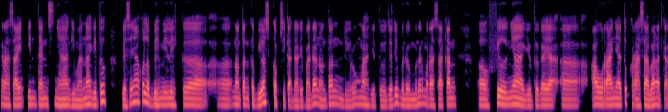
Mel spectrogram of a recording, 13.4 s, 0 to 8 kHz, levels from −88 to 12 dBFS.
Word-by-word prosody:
ngerasain 130 -2 0
intensnya 130 -1 -1
gimana 120 +3 0
gitu, 160 +10 +1 0.2
biasanya 160 +10 +1
aku 200 - +1
lebih 130 -8 +3
milih 135 0 0
ke 135 -1 -1 0.4
eee, 125 -1 -6
nonton 135 0 +1
ke 130 - 0
bioskop 145 +1 +2
sih - - -7
Kak 120 - -1
daripada 110 +4 0
nonton 135 -1 -2
di 110 - -7
rumah 135 0 -1
gitu, 110 -1 -6
jadi 115 +8 0
bener-bener 120 +2 -1
merasakan, 125 0 0 0.4
eee, 125 -1 +2
feel-nya 140 -3 +3
gitu 115 0 -3
kayak, 120 -1 +2
eee, 120 -1 -2 0.3
auranya 130 -1 +4
itu 165 - -2
kerasa 120 0 +1
banget 130 +1 +3
Kak - - -2
125 Hz, 150 wpm, -23 LUFS, 120-135 Hz, 0.4 s, auranya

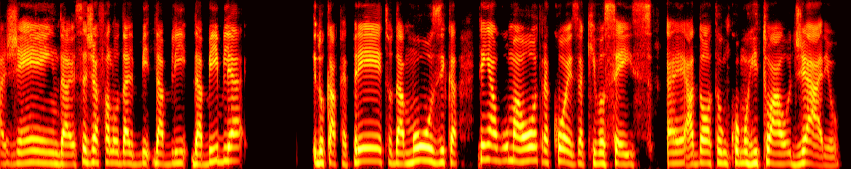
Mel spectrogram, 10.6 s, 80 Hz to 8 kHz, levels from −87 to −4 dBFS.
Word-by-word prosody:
agenda, 185 -1 0
você 215 +5 -1
já 205 0 +2
falou 195 -1 -3
da 185 -1 +1
bi 180 +2 -6
da 175 - +1
bli 190 +3 -7
da 175 -2 +2
bíblia 230 +5 +1 0.9
e - - 0
do 195 - +4
café 175 -2 -2
preto, 215 +1 +2
da 180 -2 +2
música, 205 -2 +2 0.2
tem 250 0 +1
alguma 230 -2 0
outra 225 -2 +3
coisa 190 -4 0
que 190 - -6
vocês, 175 -1 -2 0.2
eh, 185 +1 0
adotam 190 +1 -1
como 195 +1 -1
ritual 185 -1 +1
diário? 165 -4 -1
190 Hz, 150 wpm, -22 LUFS, 180-210 Hz, 0.9 s, do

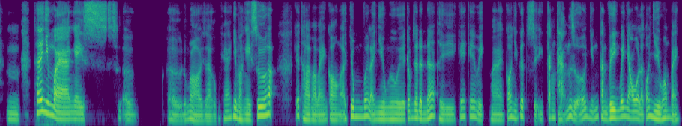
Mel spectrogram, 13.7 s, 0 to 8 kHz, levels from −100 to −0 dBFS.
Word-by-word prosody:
Ừm, 105 -2 -5 0.4
thế 235 +2 +10
nhưng 215 -4 +5
mà 110 -7 +6
ngày 110 -1 0
x - - -1 0.3
ừ, 95 -2 -9 0.6
ừ, 90 -4 -7
đúng 100 +4 -7
rồi, 90 -8 -1
giờ 85 -2 -6
cũng 85 - -14
khác, 120 +1 -6
nhưng 150 -5 +2
mà 105 - 0
ngày 100 0 -2
xưa 165 - +6
á, 205 - +4 0.5
cái 165 - -1
thời 105 -4 0
mà 95 -1 -2
bạn 95 +2 -4
còn 100 -2 -1
ở 105 - -4
chung 150 -2 +1
với 160 0 +1
lại 95 -7 -2
nhiều 110 -1 -1
người 105 0 0
ở 105 - +1
trong 125 +2 -3
gia 135 - +2
đình 115 -3 +1
á, 155 +7 +1
thì 100 -2 -4
cái 150 0 -2
cái 155 -1 -2
việc 95 -8 -4
mà 95 -2 -5
có 135 - -1
những 130 -4 -4
cái 155 - 0
sự - - -8 0.2
căng 135 0 -3
thẳng 110 +8 -2
giữa 140 -2 -2
những 130 +3 -6
thành 140 -7 0
viên 135 +1 +6
với 150 +2 +3
nhau 125 -5 +1
là 100 - -2
có 140 +9 -2
nhiều 120 -8 +2
hông 130 +1 -1
bạn? 95 - -2
110 Hz, 245 wpm, -26 LUFS, 100-140 Hz, 0.6 s, thế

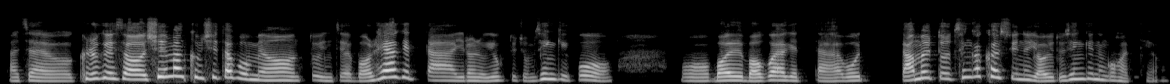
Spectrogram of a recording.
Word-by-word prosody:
맞아요. 160 -1 -4
그러기 265 +2 0
위해서 245 -4 +5
쉴만큼 360 - +4
쉬다 315 +1 +2
보면 190 -8 +1
또 200 -2 -7
인제 170 0 -7
'뭘 165 +4 -2
해야겠다.' 245 - +3
이런 170 0 -4
의욕도 180 +3 -7
좀 165 -1 -13
생기고 205 -7 -2 0.7
뭐 165 0 -5
'뭘 185 +1 +4
먹어야겠다.' 165 -2 -1
뭐 180 +2 -2 0.4
남을 270 +11 +3
또 260 -2 -4
생각할 340 - 0
수 305 -4 -9
있는 225 -4 -2
여유도 170 +2 -2
생기는 245 -1 -1
것 185 - -7
같아요. 165 -1 -12
190 Hz, 310 characters per minute, -20 LUFS, 170-255 Hz, 0.7 s, 위해서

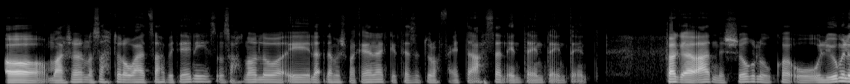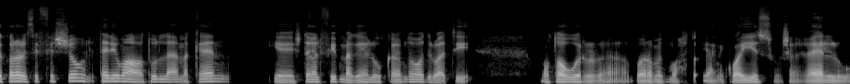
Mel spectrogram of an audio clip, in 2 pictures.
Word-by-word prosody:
آه، 100 -2 +9
ما 95 +1 +3
عشان 100 +4 0
أنا 115 - -2
نصحته 110 +2 -5
أنا 110 - +2
وواحد 110 0 +2
صاحبي 110 -1 -4
تاني 120 +5 -3
نصحناه، 110 -2 -5
اللي 110 0 -1
هو 110 -1 +1
إيه، 105 0 -1
لأ، 110 +1 +1
ده 105 - -2
مش 105 -1 -7
مكانك، 110 +3 -2
أنت 100 - -12
لازم 100 +2 -6
تروح 100 0 -5
في - - -17
حتّة 95 - -1
أحسن، - - -4
أنت، 100 -1 -5
أنت، 100 0 -4
أنت، 95 +1 -8 0.7
فجأة 110 -4 +9
قعد 115 +2 +8
من 105 - -6
الشغل، 120 +6 -1
وق 100 -4 -3
واليوم 105 +7 +1
اللي 140 -3 +6
قرّر 140 +1 +3
يسيب 130 +1 -5
فيه - - -16
الشغل، 155 +2 0
تاني 140 -1 +1
يوم 140 0 +2
على 115 -5 +3
طول 125 +2 -4
لقى 115 0 0
مكان 125 +6 -2 0.4
يشتغل 100 +3 -1
فيه 120 +2 -3
بمجاله 105 -1 -2
والكلام 100 +1 -4
ده، 120 - -3
هو 120 - +1
دلوقتي 105 -2 -3 0.7
مُطوّر 100 -4 -1
برامج 95 +1 0
محت - - -9
يعني 85 0 -5
كويس 100 +2 0
وشغال، 90 +6 0
105 Hz, 200 wpm, -25 LUFS, 100-115 Hz, 0.7 s, آه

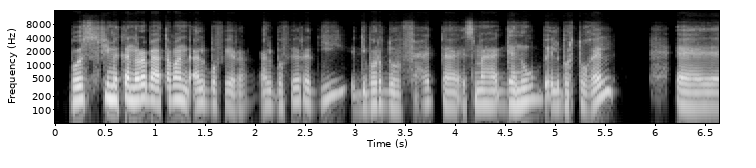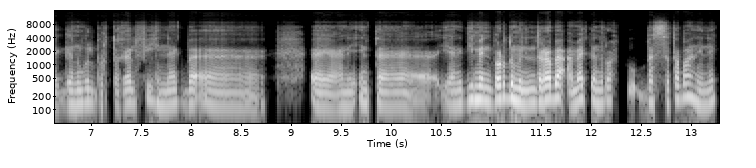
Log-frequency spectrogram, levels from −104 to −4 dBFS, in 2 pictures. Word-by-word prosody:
بُص، 160 +1 +3
فيه 185 - +2
مكان 165 0 +6
رابع 170 -2 +8
طبعًا 160 +1 +3
ألبوفيرا، 135 -4 -3 0.2
ألبوفيرا 135 +3 -5
دي، 185 - -9
دي - - -7
برضو 130 -2 -3
في 110 - -14
حتّة 135 -3 -5
اسمها 135 0 -2
جنوب 145 +6 -1
البرتغال، 130 - -2 0.6
آآ، 120 -1 0
جنوب 135 +3 -3
البرتغال 135 -1 -5
فيه 150 - -8
هناك 135 +2 -4
بقى 140 0 0 1.1
آآ، 120 - +2
يعني 120 +2 -3
أنت 135 - -5 0.6
يعني 130 +1 -4
دي 165 +4 -1
من 165 -2 +5
برضو 170 +3 +6
من 145 -3 +3
رابع 170 +4 +8
أماكن 160 -2 +1
رُحته، 155 +3 -7
بس 145 -1 -2
طبعًا 185 +6 0
هناك 145 0 -4
140 Hz, 160 wpm, -23 LUFS, 130-160 Hz, 1.1 s, رابع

